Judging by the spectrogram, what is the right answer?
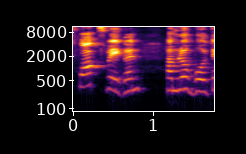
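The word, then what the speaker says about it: Volkswagen: आज अगर आपके घर के बाहर या आप कभी भी बोलते हो फॉक्सवैगन, हम लोग उसको VOLK वॉक्सवैगन बोलते हैं, लेकिन वो है फॉक्सवैगन. The pronunciation is फॉक्सवैगन.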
